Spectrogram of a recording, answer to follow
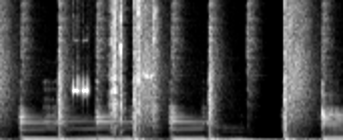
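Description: A camera sound effect, a short high focus beep about half a second in and a shutter click, laid over background music with a heavy bass line and a regular beat.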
